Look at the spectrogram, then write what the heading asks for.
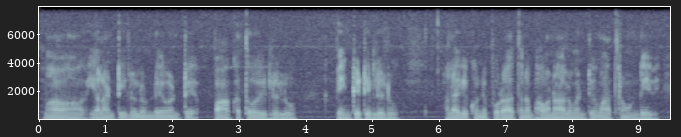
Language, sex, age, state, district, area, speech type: Telugu, male, 18-30, Andhra Pradesh, East Godavari, rural, spontaneous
